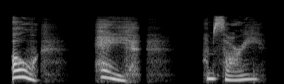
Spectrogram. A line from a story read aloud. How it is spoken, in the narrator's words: I whisper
